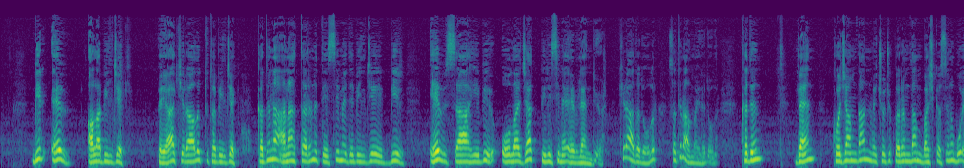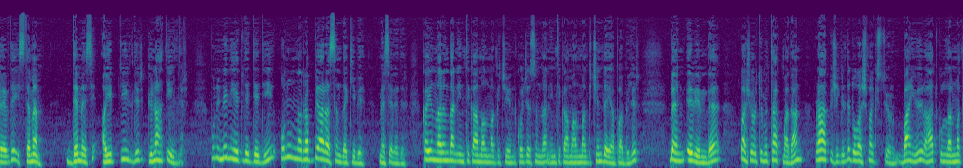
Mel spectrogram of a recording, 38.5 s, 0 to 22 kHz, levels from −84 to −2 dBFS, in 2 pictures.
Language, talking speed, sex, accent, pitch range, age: Turkish, 105 wpm, male, native, 145-190 Hz, 60-79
